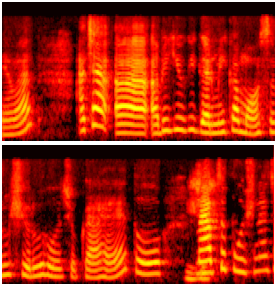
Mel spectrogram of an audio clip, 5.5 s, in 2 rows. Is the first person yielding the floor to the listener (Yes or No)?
No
